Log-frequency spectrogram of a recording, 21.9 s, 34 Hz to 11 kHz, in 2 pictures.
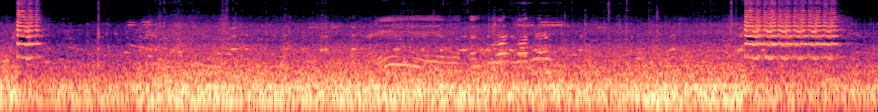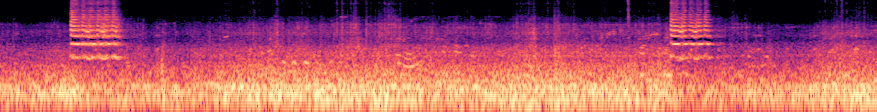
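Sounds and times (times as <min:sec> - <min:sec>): vehicle engine and road noise: 0:00.0 - 0:21.9
vehicle horn honking: 0:00.2 - 0:00.7, 0:09.2 - 0:10.7, 0:11.8 - 0:12.6, 0:19.3 - 0:20.2.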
